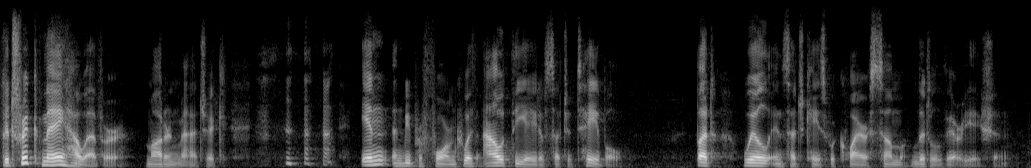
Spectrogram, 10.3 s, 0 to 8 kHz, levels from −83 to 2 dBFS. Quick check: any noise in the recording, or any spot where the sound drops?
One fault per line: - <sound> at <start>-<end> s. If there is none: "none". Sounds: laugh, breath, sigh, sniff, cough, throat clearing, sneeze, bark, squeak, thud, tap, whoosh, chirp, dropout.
- laugh at 2.6-3.4 s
